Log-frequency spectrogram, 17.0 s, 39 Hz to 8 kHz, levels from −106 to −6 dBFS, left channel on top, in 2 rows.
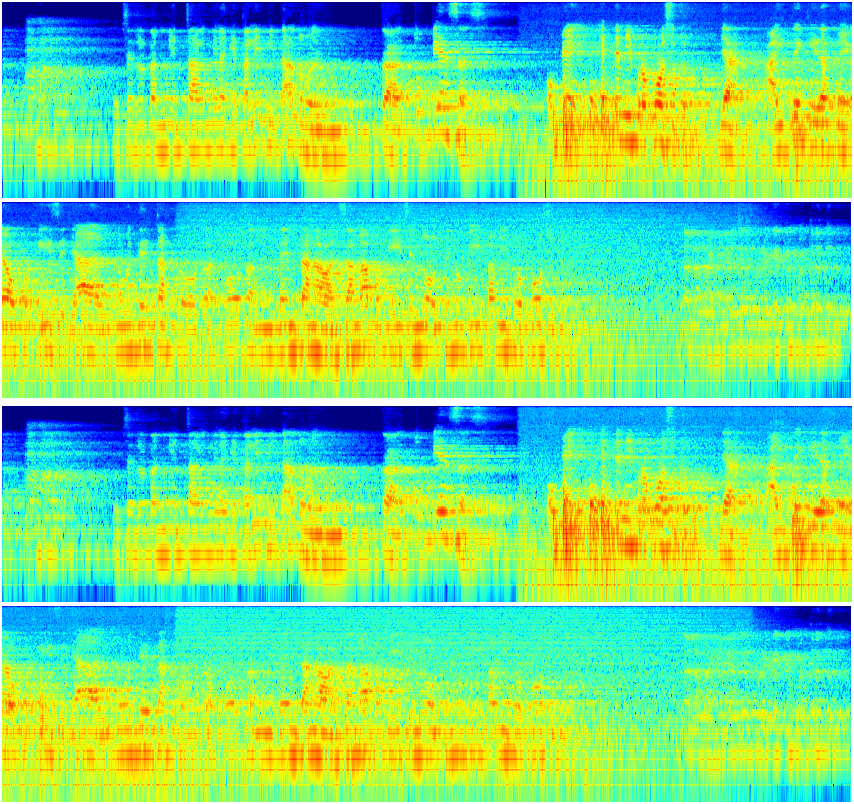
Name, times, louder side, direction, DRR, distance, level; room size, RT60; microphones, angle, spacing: voice 1, 0.2-0.6 15.2-16.9, equal, 15° left, -7 dB, 2.9 m, -42 dB
voice 2, 1.1-3.4 3.8-4.7 5.4-14.2, left 1 dB, 40° left, 3 dB, 1.1 m, -31 dB
sound 1, 5.2-10.6, right 3 dB, 40° right, 0.4 m, -36 dB
sound 2, 10.2-16.0, right 2 dB, 60° right, 1.5 m, -45 dB
17.5 x 7.4 x 6.0 m, 2.6 s
head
